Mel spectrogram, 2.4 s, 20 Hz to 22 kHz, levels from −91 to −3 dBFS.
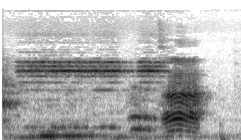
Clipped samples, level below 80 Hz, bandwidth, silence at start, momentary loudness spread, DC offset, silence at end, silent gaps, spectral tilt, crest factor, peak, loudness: under 0.1%; -46 dBFS; 16.5 kHz; 0 s; 6 LU; under 0.1%; 0.15 s; none; -5 dB/octave; 14 dB; -2 dBFS; -13 LUFS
